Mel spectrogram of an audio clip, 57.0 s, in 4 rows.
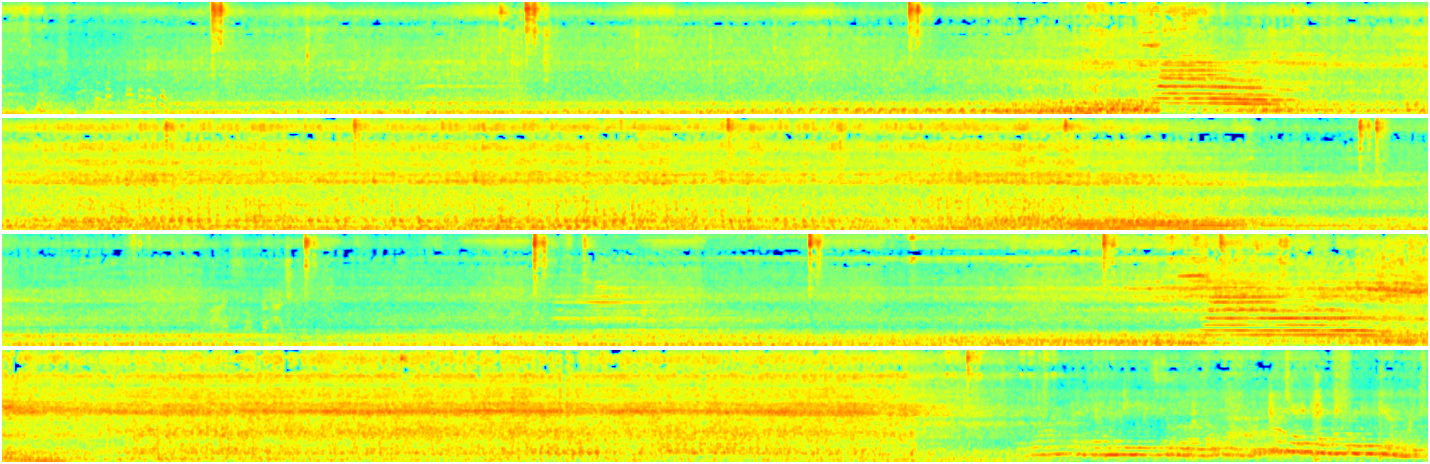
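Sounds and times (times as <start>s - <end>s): train rumbling and clattering: 0.0s - 57.0s
train horn blast: 4.0s - 5.4s, 11.4s - 13.2s, 33.9s - 36.0s, 40.3s - 42.9s.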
